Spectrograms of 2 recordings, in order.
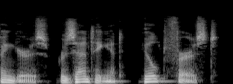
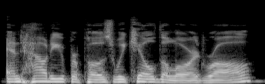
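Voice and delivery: slightly raised, challenging question; a touch of heat, pitched up; mildly heated; 4 semitones higher than usual. A narrator's reading. Mother challenging Sebastian's plan to kill Rahl, mildly heated. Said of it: "Her mother's voice heated".

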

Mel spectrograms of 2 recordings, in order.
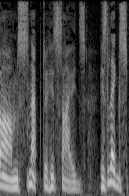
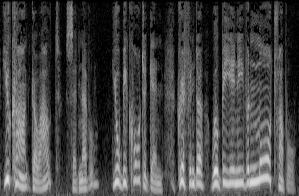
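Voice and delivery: anxious pleading; 7 semitones higher, 5 dB louder than usual. Acted. Neville pleading.

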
